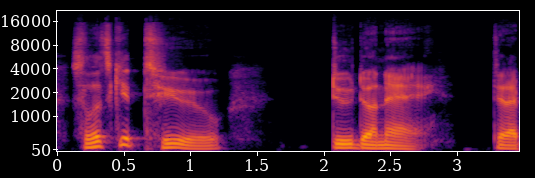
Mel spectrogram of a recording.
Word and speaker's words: Dieu Donné: I guess all right so let's get to dudon did I pronounce it correctly very good yes okay your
